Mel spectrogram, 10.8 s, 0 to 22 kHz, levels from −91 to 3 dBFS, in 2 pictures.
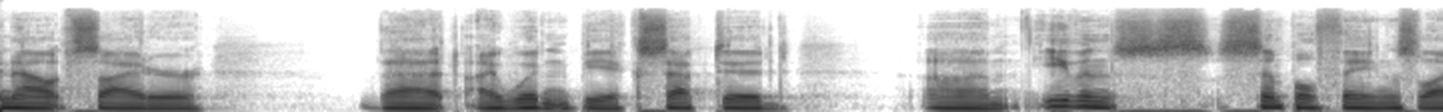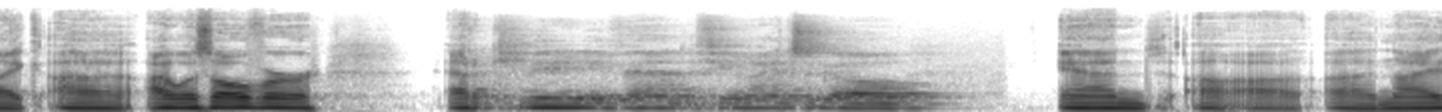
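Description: Right after "was over at a", at 7.21 s, the sound abruptly turns roomy and hollow, loses bass and drops about 10 dB, with faint background noise creeping in. That's a switch to a distant microphone, likely the close mic dropping out, and it snaps back at 9.16 s.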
